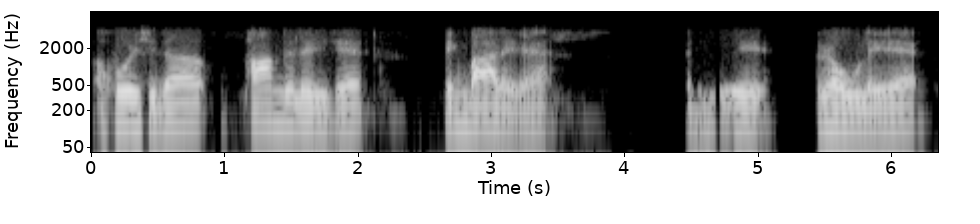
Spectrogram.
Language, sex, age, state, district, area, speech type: Manipuri, male, 18-30, Manipur, Kakching, rural, conversation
